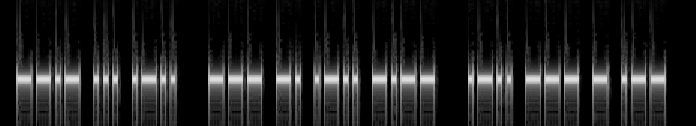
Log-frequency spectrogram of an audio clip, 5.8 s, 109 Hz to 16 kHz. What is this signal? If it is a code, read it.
Morse code, heard as a keyed tone, about 29 wpm, 700 Hz. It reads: QSL ONLY LOTW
